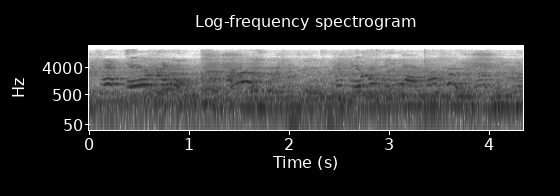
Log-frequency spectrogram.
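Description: Several voices chattering and calling out over one another, with high children's voices among them, over a steady low hum.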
